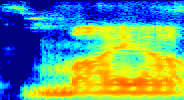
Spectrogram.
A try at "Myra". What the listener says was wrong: It's Myra with a R. Myra.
